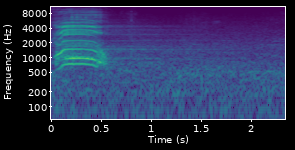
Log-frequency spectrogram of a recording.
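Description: A girl's loud, high-pitched shouted call, one held syllable of about half a second that rises and falls slightly in pitch, typical of a kata competitor announcing the name of her kata before she begins.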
